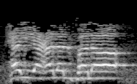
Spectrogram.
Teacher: حي على الفلا ولا ينطق الحاء، لا ينطق الحاء، حي على الفلا، يملأ فمه بالألف ويقف.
